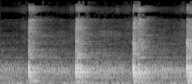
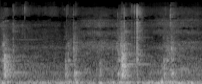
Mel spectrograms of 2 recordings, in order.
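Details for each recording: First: Harbor Freight log splitter whose ram fails to retract on its own after the valve is opened. Four sharp metallic clunks with a faint hum as it binds; it sometimes needs pushing back by foot or with a breaker bar. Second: Harbor Freight hand-pumped hydraulic log splitter splitting old logs: irregular creaks and squeaky hydraulic strokes with a couple of louder hissing pushes, normal hand-pump operation.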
